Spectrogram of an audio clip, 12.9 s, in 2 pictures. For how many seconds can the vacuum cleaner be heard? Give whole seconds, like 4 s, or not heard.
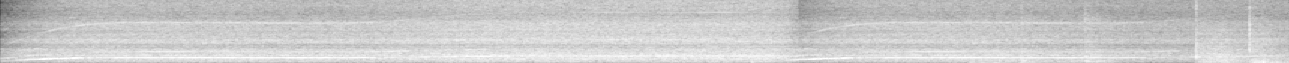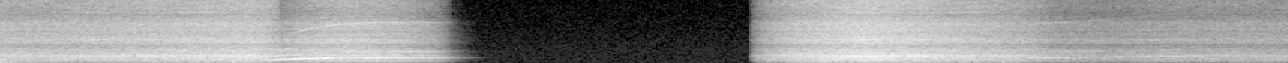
11 s.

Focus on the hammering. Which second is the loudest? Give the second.
6 s.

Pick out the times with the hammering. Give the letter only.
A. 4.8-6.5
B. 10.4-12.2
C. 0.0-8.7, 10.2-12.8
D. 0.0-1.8
A.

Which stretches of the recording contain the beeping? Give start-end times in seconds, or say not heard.
not heard.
